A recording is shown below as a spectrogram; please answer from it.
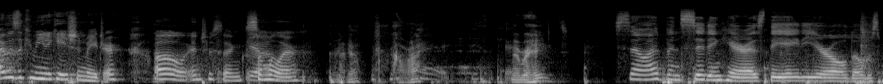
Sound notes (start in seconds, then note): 4.3 laughing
